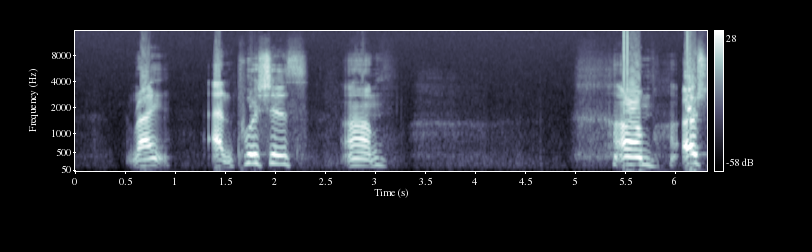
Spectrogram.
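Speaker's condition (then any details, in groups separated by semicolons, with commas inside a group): Cerebral palsy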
